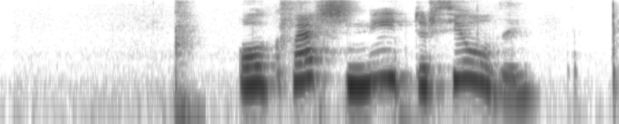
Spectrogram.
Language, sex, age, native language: Icelandic, female, 10, Icelandic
